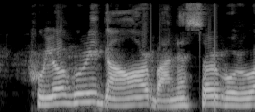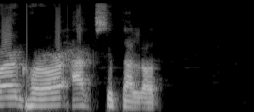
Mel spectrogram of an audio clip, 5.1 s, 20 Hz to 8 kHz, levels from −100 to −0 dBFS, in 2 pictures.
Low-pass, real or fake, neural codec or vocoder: 7.2 kHz; real; none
